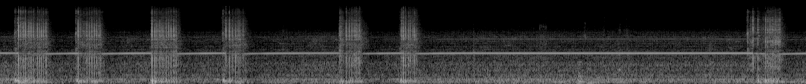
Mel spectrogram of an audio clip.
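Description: A welder crackles and sizzles in short bursts.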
